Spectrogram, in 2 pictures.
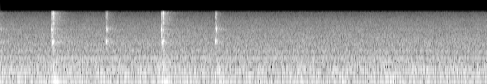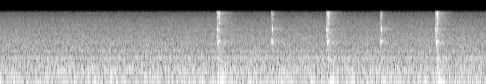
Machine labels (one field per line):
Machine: valve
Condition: normal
